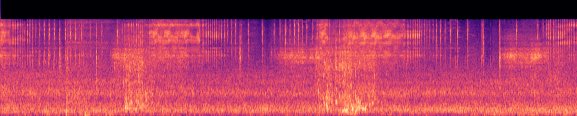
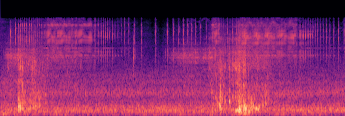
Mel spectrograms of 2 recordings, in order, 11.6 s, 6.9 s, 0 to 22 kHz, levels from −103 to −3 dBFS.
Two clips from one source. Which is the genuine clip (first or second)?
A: second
